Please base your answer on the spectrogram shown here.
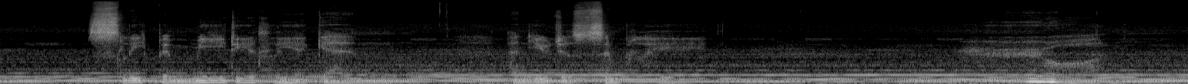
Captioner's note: yawn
